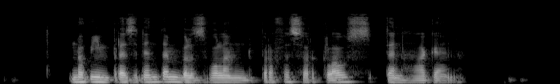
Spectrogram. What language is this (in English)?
Czech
